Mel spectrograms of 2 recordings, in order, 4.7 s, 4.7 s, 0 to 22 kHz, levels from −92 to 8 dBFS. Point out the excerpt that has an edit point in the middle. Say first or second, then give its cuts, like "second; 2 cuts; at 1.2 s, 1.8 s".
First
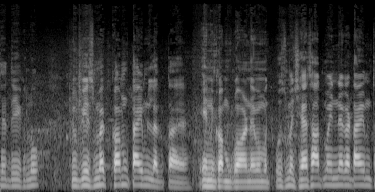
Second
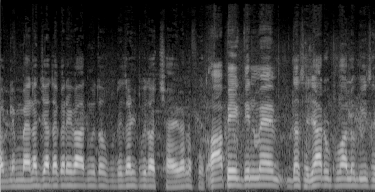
second; 1 cut; at 2.5 s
